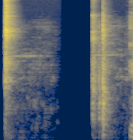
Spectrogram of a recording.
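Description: A man's breathy exhale as he blows out pipe smoke, starting suddenly and trailing off over about half a second. A second short breath or mouth noise comes about a second and a half in.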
